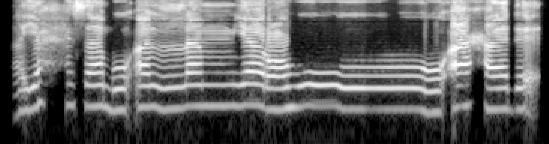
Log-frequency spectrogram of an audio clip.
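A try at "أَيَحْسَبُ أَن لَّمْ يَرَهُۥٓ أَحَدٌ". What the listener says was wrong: Kemudian tadi pengucapan ha jangan sampai ayahsabu, ayah, ya. Tapi benar-benar sempurna ayahsabu.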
